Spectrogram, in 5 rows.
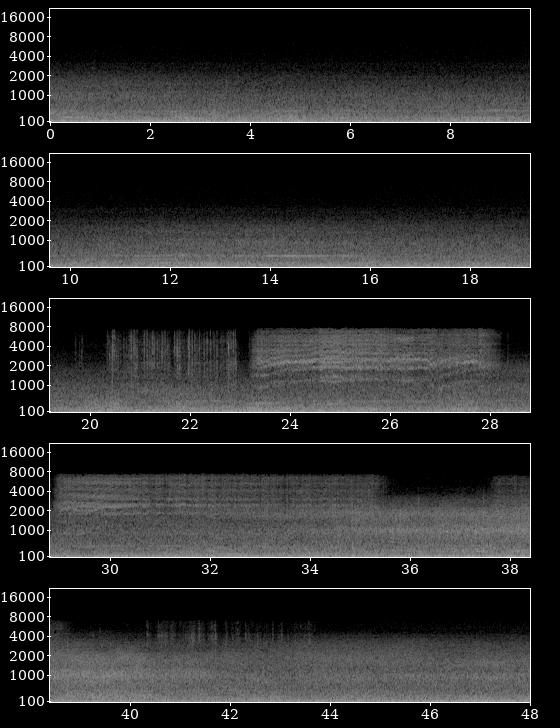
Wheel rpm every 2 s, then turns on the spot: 0, 0, 0, 0, 0, 0, 0, 0, 0, 0, 0, 0, 0, 0, 0, 0, 0, 0, 0, 0, 0, 0, 0, 0.
none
